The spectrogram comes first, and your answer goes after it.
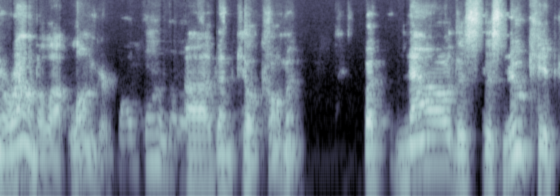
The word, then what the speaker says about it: Kilchoman: And so actually, I believe the pronunciation is Kilchoman.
